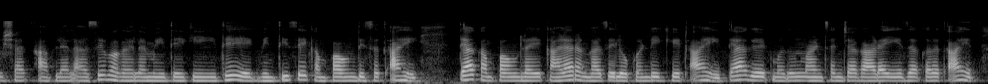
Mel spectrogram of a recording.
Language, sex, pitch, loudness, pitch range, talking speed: Awadhi, female, 175 Hz, -23 LUFS, 170-180 Hz, 180 wpm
